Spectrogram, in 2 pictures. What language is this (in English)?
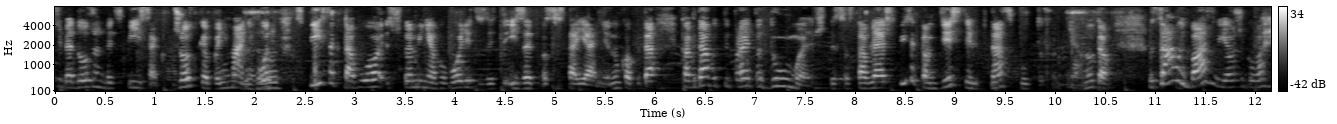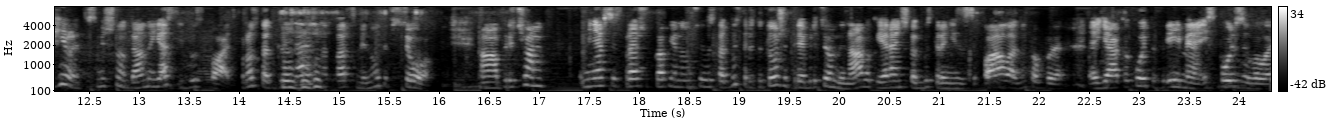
Russian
